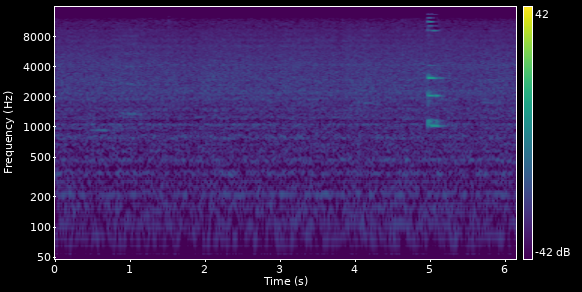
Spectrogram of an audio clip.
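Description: Steady low hum and rush inside an Otis high-speed traction elevator car as it starts its descent, with a short beep about five seconds in.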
